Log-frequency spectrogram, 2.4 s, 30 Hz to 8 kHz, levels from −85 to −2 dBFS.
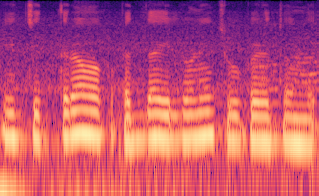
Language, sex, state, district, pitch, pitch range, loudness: Telugu, male, Telangana, Hyderabad, 155 Hz, 145-160 Hz, -13 LUFS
